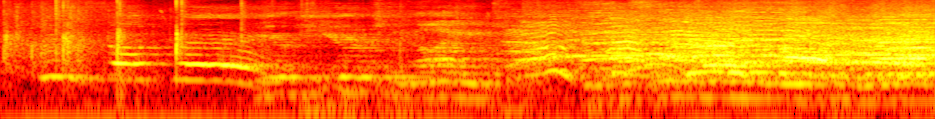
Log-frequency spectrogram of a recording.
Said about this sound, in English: The crowd spontaneously breaking out into a chant of "Do something."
